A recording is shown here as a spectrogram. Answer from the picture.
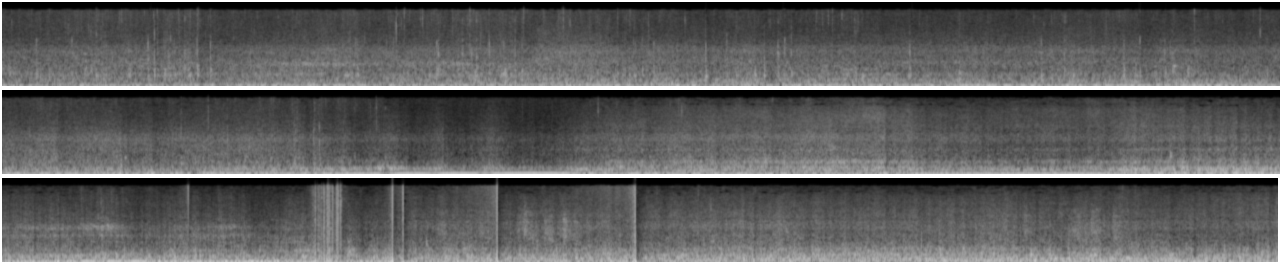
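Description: Diesel-hauled freight train passing: a steady deep rumble from the locomotive and its wagons rolling on the rails, with wind buffeting the microphone. A few short sharp knocks come about two-thirds of the way in.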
